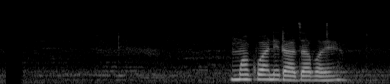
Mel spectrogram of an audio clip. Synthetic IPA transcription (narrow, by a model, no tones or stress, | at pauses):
mʌkwaniɾad͡zabʱʌe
